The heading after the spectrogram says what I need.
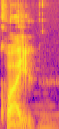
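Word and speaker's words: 과일: If we took this word and applied the readings of each constituent hanja, we would get kwasil, but instead the word is spelled kwail.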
